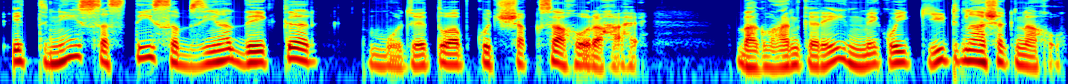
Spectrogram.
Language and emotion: Hindi, fearful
